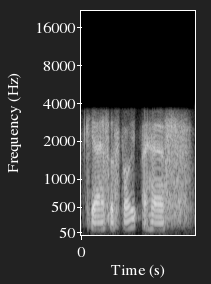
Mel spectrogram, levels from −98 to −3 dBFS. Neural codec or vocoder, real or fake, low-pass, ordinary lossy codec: none; real; 3.6 kHz; none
